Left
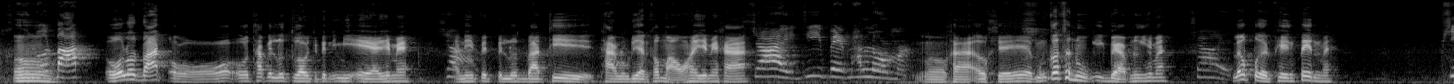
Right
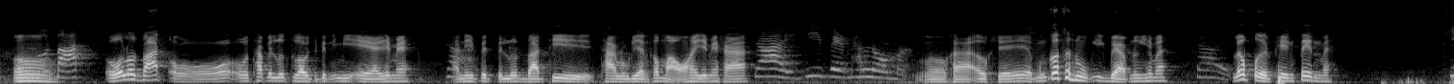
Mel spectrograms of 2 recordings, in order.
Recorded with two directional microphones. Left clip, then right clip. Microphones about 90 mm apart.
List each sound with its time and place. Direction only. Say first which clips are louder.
0.1 s speech: right 3 dB; 20° right (ahead or behind)
0.3 s a sound: left 5 dB; 25° left (ahead or behind)
1.0 s speech: right 2 dB; 20° right (ahead or behind)
1.8 s speech: right 3 dB; 30° right (ahead or behind)
7.5 s a sound: left 8 dB; 30° left (ahead or behind)
9.5 s speech: even; 20° right (ahead or behind)
10.5 s speech: right 5 dB; 35° right (ahead or behind)
11.9 s a sound: left 6 dB; 20° left (ahead or behind)
12.3 s speech: right 5 dB; 40° right (ahead or behind)
12.7 s speech: right 1 dB; 30° right (ahead or behind)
